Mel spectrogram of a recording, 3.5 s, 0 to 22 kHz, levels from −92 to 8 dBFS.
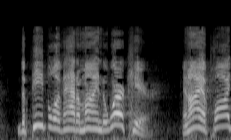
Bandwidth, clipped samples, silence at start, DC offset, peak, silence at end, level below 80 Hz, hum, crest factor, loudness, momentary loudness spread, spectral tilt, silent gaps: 11 kHz; under 0.1%; 0.25 s; under 0.1%; -8 dBFS; 0 s; -60 dBFS; none; 18 dB; -25 LUFS; 13 LU; -4.5 dB/octave; none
